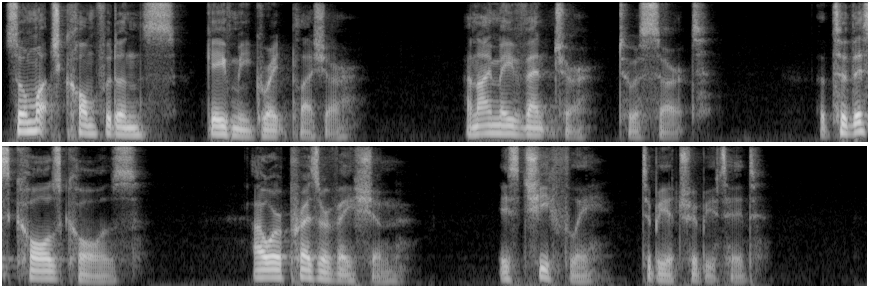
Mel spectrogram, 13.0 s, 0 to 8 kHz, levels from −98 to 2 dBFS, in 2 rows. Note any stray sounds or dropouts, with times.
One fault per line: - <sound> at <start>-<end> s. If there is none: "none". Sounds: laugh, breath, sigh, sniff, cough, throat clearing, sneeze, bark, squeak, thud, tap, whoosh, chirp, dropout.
none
